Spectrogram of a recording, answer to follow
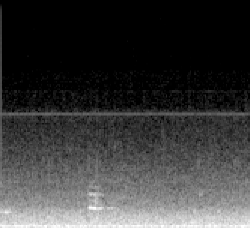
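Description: Steady low outdoor hum of distant vehicles, with two short high-pitched calls, one at the very start and one about a second in.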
